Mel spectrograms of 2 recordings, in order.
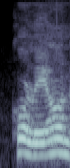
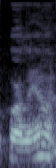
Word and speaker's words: Corleone: when he played Michael Corleone a people like to say Corleone's there's an e at the end you have to pronounce the e to started the program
